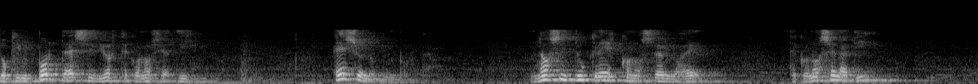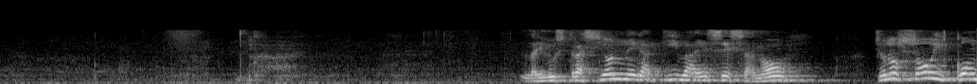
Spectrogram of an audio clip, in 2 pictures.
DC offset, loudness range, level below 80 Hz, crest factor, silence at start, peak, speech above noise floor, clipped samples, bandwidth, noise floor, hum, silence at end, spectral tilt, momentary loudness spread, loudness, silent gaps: under 0.1%; 22 LU; -48 dBFS; 20 dB; 0 s; -2 dBFS; 30 dB; under 0.1%; 5.2 kHz; -48 dBFS; none; 0 s; -8.5 dB/octave; 24 LU; -20 LUFS; none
